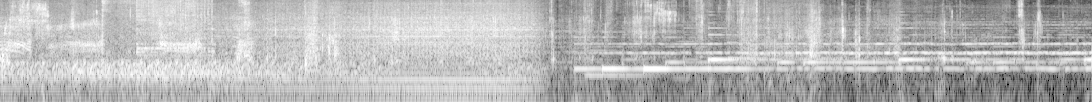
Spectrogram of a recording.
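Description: Wet, squelching gore sound effects of tearing flesh over a low steady drone for about five and a half seconds, then they stop abruptly and long held notes of the film score take over.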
